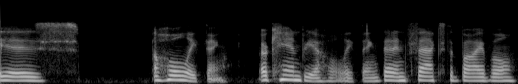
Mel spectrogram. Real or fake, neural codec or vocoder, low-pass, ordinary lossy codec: real; none; 7.2 kHz; Opus, 32 kbps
